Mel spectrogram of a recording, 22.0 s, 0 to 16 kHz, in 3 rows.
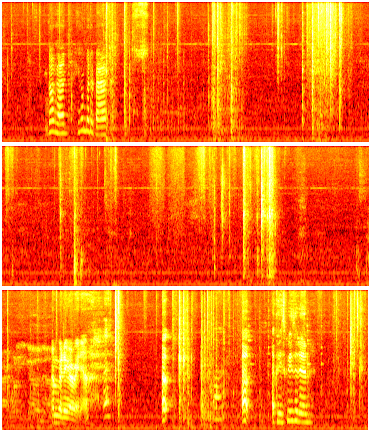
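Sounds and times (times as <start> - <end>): bottles clattering in refrigerator: 1.9 - 5.0, 18.0 - 22.0.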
